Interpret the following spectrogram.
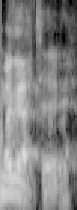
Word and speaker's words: Kamagate: Kamagate.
